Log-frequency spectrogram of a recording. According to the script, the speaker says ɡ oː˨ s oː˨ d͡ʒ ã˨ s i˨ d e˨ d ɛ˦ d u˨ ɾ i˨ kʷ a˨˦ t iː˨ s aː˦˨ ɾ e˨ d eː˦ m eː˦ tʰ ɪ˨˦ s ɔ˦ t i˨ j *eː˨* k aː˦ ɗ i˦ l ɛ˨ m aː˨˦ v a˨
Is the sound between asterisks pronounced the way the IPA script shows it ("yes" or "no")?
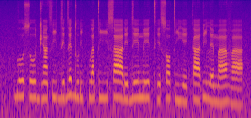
yes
